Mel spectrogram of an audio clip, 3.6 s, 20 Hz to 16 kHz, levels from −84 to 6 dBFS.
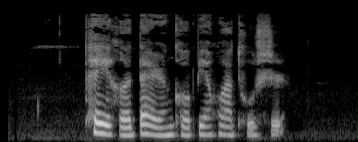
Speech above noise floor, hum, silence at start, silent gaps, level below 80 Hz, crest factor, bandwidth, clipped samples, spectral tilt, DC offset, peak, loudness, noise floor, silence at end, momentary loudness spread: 42 dB; none; 0.85 s; none; -78 dBFS; 20 dB; 11.5 kHz; under 0.1%; -4 dB/octave; under 0.1%; -4 dBFS; -23 LUFS; -64 dBFS; 0.75 s; 12 LU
